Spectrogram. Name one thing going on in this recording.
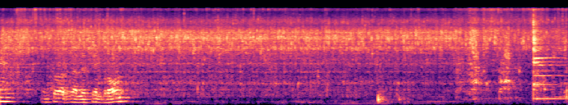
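Onions sizzle in hot oil.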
